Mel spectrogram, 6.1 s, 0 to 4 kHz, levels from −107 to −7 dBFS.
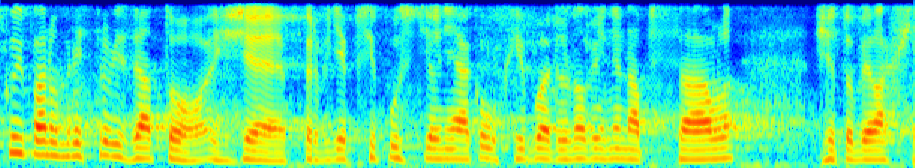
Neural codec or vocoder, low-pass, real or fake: codec, 24 kHz, 3.1 kbps, DualCodec; 3.6 kHz; fake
